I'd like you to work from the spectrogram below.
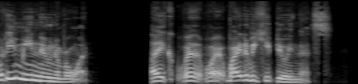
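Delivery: put-on exasperated voice. Retelling how Lois reacts to a new number one: imitating an exasperated Lois. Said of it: "she's getting annoyed by it. And she's, like, exasperated".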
